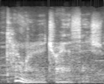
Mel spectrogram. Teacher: he actually drops that first pronoun I. He doesn't say it. He starts with kinda.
